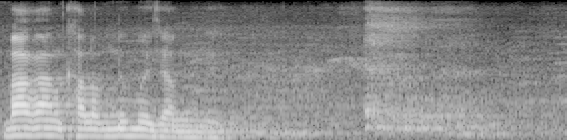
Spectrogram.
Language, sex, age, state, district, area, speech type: Bodo, male, 60+, Assam, Chirang, rural, spontaneous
